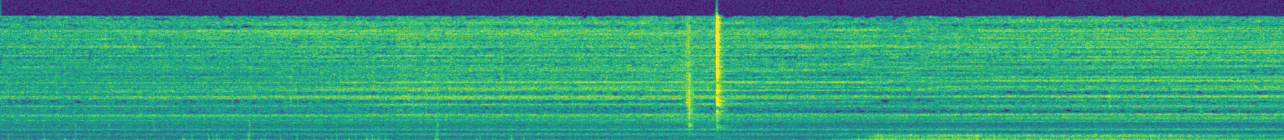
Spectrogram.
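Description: Camping lantern burning with a steady, faint hiss. Two sharp clicks come about seven seconds in, and a louder, deeper noise joins in from about nine seconds.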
